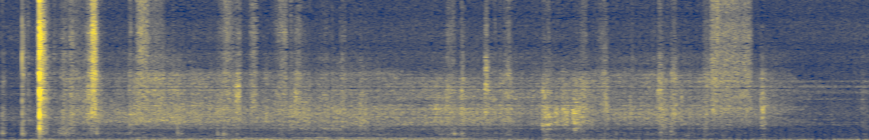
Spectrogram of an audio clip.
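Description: Faint handling of a paperback coloring book: a sharp tap about half a second in, light rustling of the pages, then a single page turning near the end.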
